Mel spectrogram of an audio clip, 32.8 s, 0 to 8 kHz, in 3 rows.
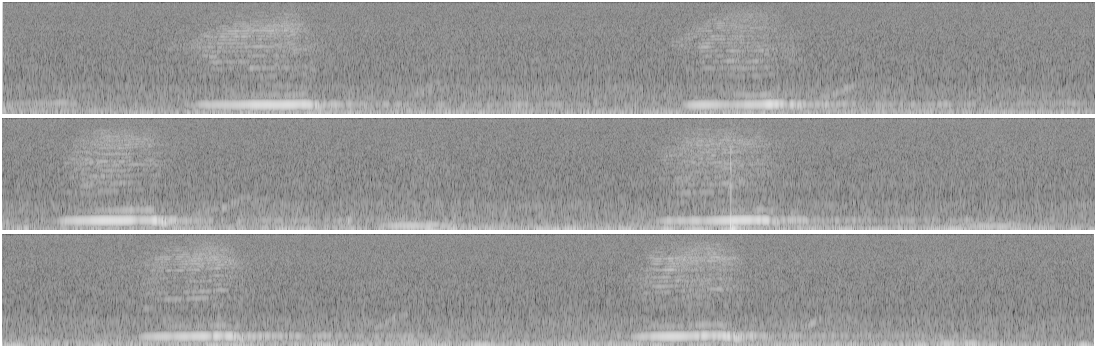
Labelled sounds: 1.8	3.1	humpback whale, 1.2 to 3.7 kHz
7.0	8.4	humpback whale, 2.0 to 4.4 kHz
11.7	12.5	humpback whale, 1.8 to 4.4 kHz
17.5	17.7	humpback whale, 2.7 to 2.9 kHz
23.4	24.2	humpback whale, 1.2 to 4.3 kHz
28.3	29.0	humpback whale, 1.8 to 4.2 kHz

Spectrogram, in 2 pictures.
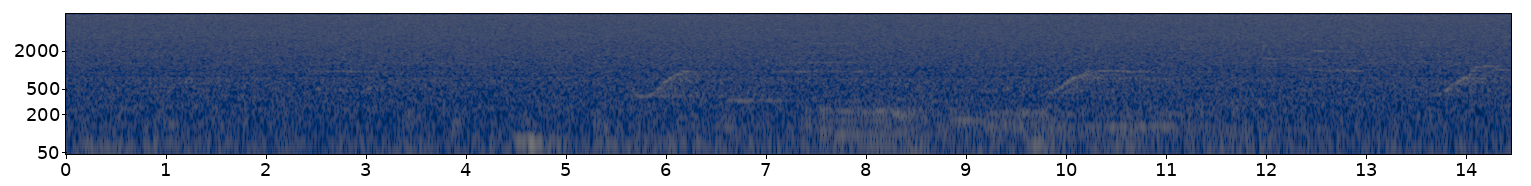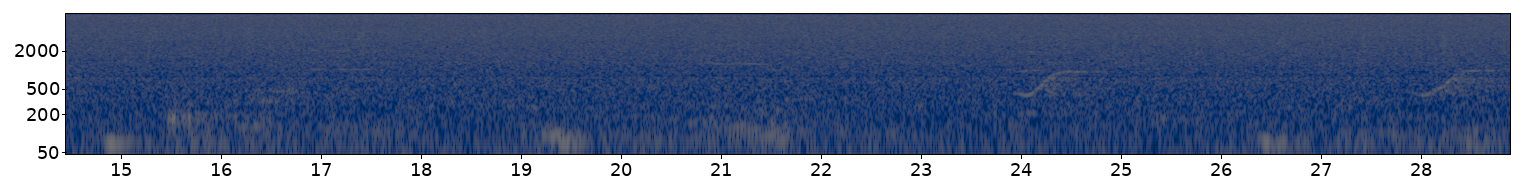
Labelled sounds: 6.0	6.3	humpback whale, 0.80 to 1.0 kHz
10.0	10.5	humpback whale, 0.80 to 1.0 kHz
12.6	13.0	humpback whale, 0.93 to 1.1 kHz
14.0	14.4	humpback whale, 0.96 to 1.2 kHz
24.3	24.7	humpback whale, 0.80 to 1.0 kHz

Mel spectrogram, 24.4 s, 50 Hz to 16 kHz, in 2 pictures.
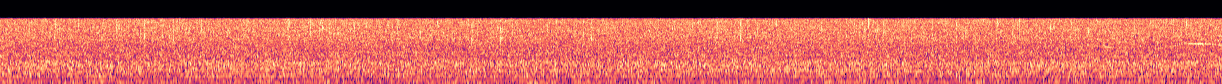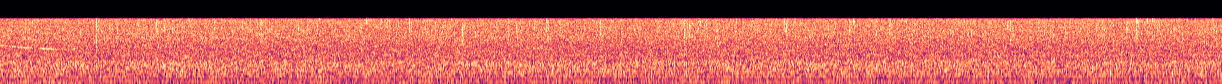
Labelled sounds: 11.8	12.9	killer whale, northern resident, A clan, AA subclan, A04 pod, 1.9 to 2.8 kHz

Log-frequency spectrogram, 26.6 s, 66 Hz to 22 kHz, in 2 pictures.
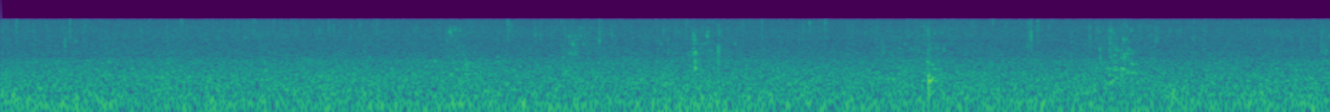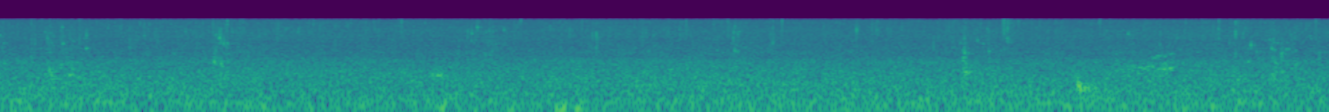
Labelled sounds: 24.8	25.1	fish, 1.0 to 1.4 kHz

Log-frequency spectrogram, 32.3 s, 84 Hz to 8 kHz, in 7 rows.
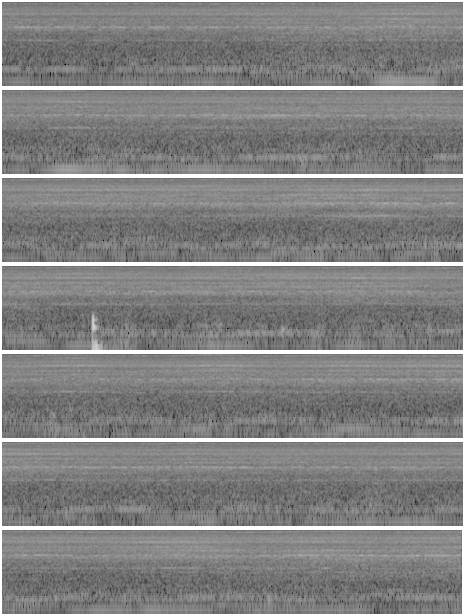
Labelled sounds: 3.0	3.4	vessel noise, 1.2 to 3.0 kHz

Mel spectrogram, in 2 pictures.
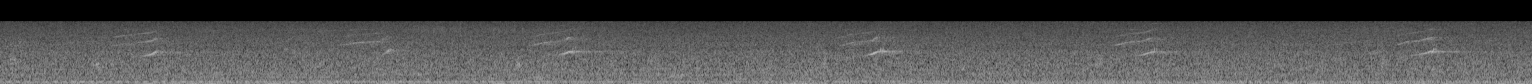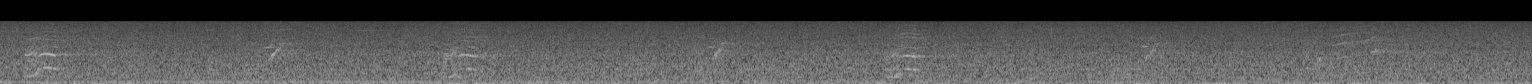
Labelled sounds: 3.4	4.0	killer whale, 1.6 to 5.2 kHz
5.2	5.9	killer whale, 1.2 to 4.5 kHz
8.3	9.0	killer whale, 1.5 to 4.5 kHz
11.0	11.7	killer whale, 1.5 to 5.2 kHz
13.9	14.5	killer whale, 1.5 to 5.3 kHz

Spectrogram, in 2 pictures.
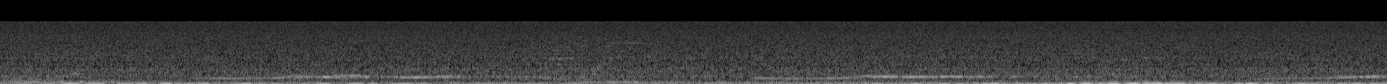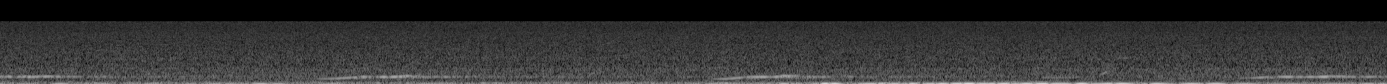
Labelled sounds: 5.5	5.8	humpback whale, 1.2 to 1.3 kHz

